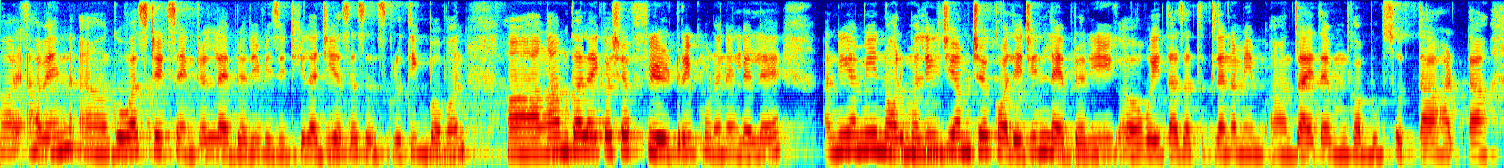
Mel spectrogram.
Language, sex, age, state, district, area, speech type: Goan Konkani, female, 18-30, Goa, Murmgao, urban, spontaneous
